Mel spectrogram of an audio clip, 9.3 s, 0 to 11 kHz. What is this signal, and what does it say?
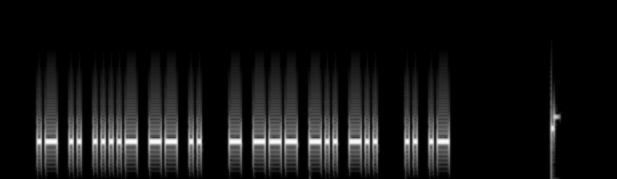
Morse code, heard as a keyed tone, about 20 wpm, 700 Hz. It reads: AI4MI TODD IA
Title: K1USN SST QSO Practice - 20wpm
